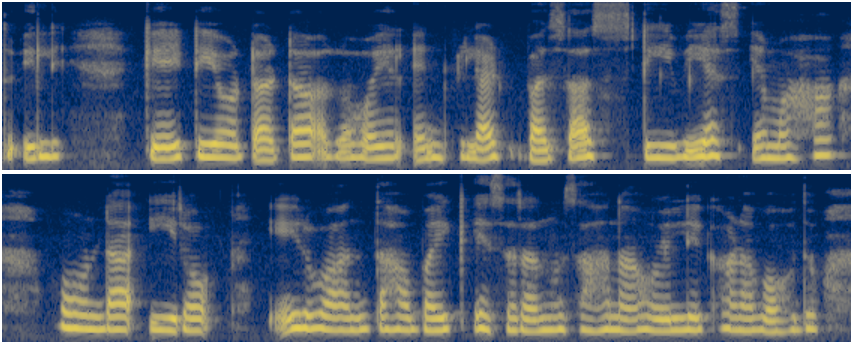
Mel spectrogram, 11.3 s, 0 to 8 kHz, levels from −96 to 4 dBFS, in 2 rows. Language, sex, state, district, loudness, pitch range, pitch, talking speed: Kannada, female, Karnataka, Bangalore, -16 LUFS, 215-245 Hz, 225 Hz, 100 wpm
